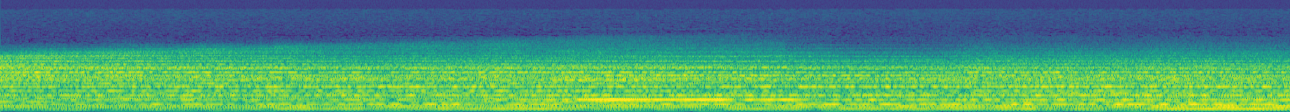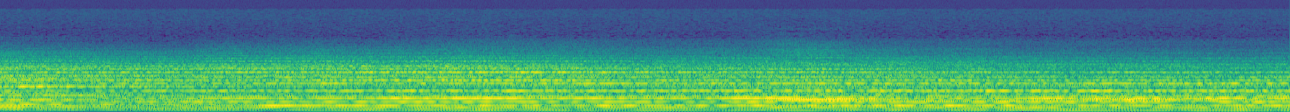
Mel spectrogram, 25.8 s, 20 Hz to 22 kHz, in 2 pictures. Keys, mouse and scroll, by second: 1.8 middle click, 4.5 ctrl+r, 14.2 middle click, 15.1 middle click, 18.7 middle click, 19.4 ctrl+z, 19.9 ctrl+z, 20.6 middle click, 22.0 i.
